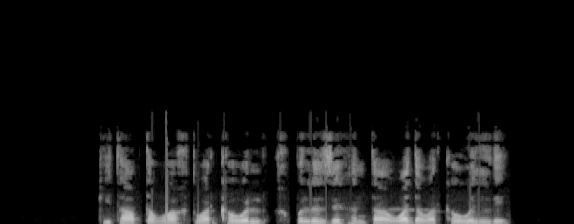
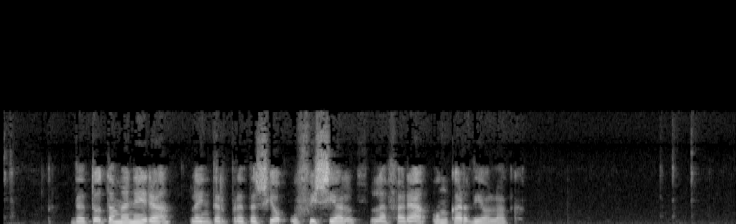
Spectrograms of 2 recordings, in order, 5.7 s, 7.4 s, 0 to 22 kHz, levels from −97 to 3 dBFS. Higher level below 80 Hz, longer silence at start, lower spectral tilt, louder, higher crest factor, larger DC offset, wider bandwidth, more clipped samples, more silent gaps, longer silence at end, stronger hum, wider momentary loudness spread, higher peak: first, -62 dBFS vs -68 dBFS; first, 1.05 s vs 0.7 s; about the same, -5 dB/octave vs -4 dB/octave; second, -27 LUFS vs -24 LUFS; about the same, 20 dB vs 18 dB; neither; about the same, 10.5 kHz vs 11.5 kHz; neither; neither; second, 0.7 s vs 2.3 s; neither; about the same, 11 LU vs 10 LU; about the same, -8 dBFS vs -8 dBFS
